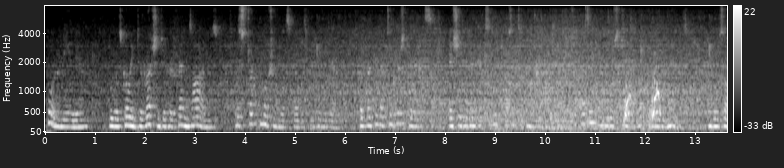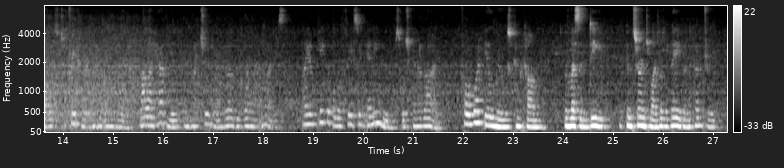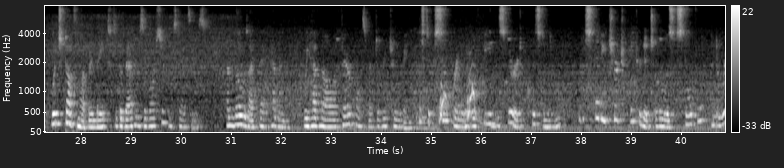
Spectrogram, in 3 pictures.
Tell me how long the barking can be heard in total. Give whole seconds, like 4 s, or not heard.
3 s.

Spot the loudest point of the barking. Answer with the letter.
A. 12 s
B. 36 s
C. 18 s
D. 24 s
A.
